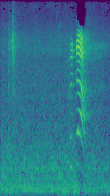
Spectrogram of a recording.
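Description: A toddler's short, high-pitched squeal that falls in pitch, about one and a half seconds in, over a steady low hum.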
